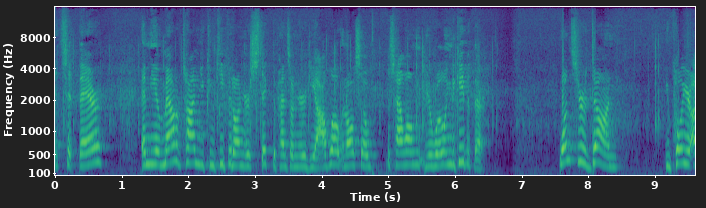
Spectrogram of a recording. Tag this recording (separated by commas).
Speech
